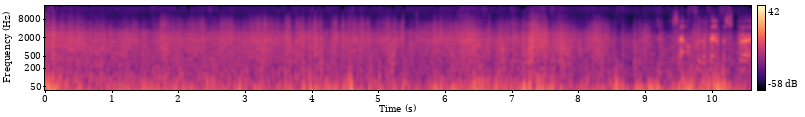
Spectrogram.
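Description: Strong wind roars and buffets the microphone continuously while riding out on horseback, loud broadband gusting that masks most other sound, with a rider speaking faintly underneath.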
